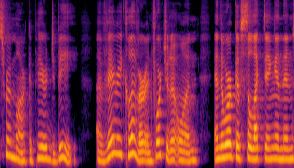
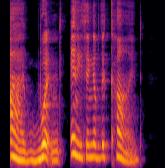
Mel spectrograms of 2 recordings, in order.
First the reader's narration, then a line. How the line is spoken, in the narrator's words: declared Bess indignantly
